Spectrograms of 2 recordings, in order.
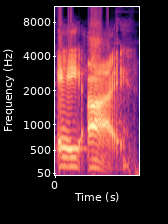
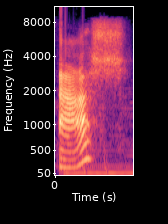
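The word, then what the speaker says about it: Æ: it's pronounced x um a e is his spelling of a i so a lot of people thought it was ash but it's actually a.i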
